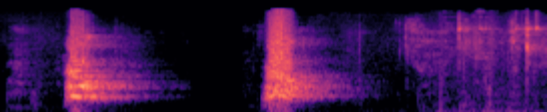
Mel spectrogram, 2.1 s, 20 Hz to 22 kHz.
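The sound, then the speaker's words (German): A four-year-old female Golden Doodle assistance dog gives two sharp, loud barks spaced less than a second apart, followed by softer, fainter scuffling sounds. “Die Emma ist eine 4 Jahre alte Golden Doodle Hündin. Golden Doodle ist eine Designer-Hunderasse, die ursprünglich aus Australien kommt.”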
